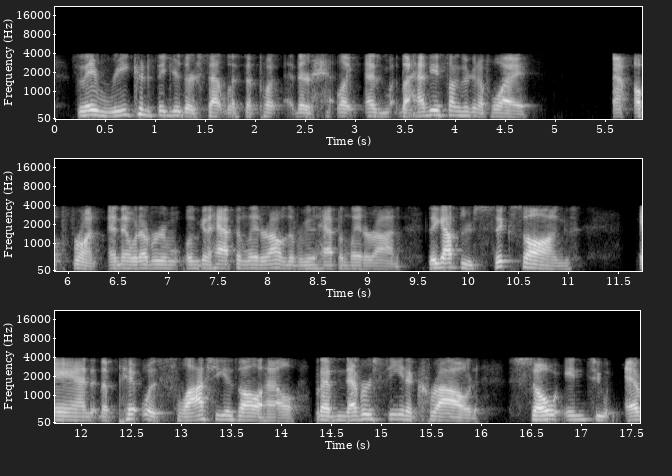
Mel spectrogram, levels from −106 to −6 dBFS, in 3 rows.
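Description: Throughout, the speech carries the iLBC codec's plainly audible damage: a narrowband sound with nothing above 4 kHz, and a rough, slightly synthetic texture from frame-by-frame excitation coding. The character fits iLBC's 13.33 kbps mode with 30 ms frames.

Lost iLBC frames first occur at 1.73 to 1.78 s, right after "they reconfigured their set", which fits one missing 30 ms frame. The decoder fills the gap by repeating the last pitch cycle mixed with noise, so it sounds like a brief held, faintly buzzy vowel. At 13.89 to 13.96 s, between "was sloshy as all" and "but I've never seen", a longer concealment fits two lost frames, about 60 ms. Because iLBC frames decode independently, the voice recovers almost immediately after each gap.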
